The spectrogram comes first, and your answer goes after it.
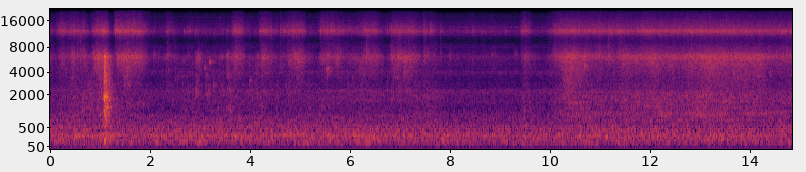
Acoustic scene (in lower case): restroom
